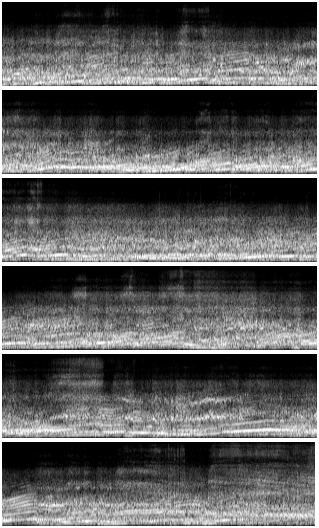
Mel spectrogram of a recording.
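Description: Racing car engines roar and rev up and down.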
